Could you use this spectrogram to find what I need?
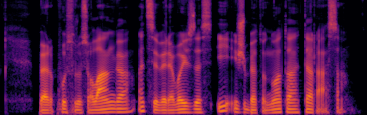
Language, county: Lithuanian, Kaunas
